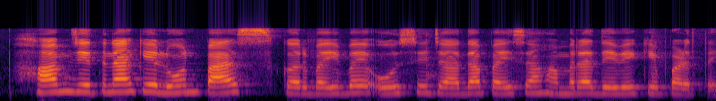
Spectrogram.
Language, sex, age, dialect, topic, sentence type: Magahi, female, 60-100, Western, banking, question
